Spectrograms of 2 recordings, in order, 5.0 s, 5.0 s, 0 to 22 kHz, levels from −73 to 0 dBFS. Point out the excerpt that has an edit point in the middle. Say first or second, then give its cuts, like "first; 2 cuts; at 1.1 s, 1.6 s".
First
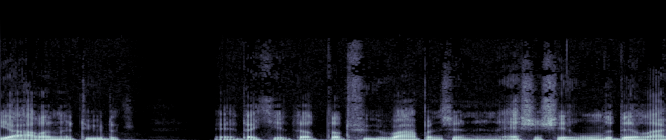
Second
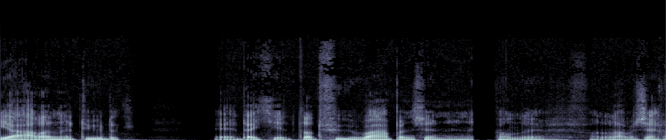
second; 2 cuts; at 2.2 s, 3.5 s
